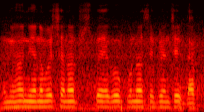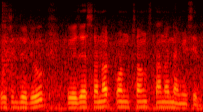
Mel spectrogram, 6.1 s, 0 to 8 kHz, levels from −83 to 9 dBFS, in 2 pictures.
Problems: constant background noise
